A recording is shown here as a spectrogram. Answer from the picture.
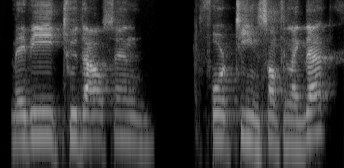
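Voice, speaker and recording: A man speaks with a Spanish accent at a high pitch. His intonation stays fairly even. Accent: Spanish-accented English, non-native. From Venezuela. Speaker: sales and marketing entrepreneur, engineer. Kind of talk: podcast interview. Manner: halting, many fillers.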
